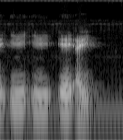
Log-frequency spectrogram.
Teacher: जिन स्वरों के उच्चारण में जिह्वा का अग्र आगे का भाग सक्रिय रहता है उन्हें अग्र स्वर कहते हैं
